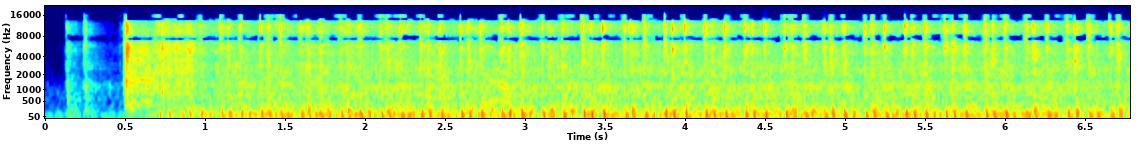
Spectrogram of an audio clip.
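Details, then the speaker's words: Walker mower mid-restoration, after reassembly, running only on fuel left in the carburetor with the blower engaged. It fires up and settles into an even putter of about four beats a second with no misses. Runs smoothly. "uh all the mechanics are running i can actually engage the flower and uh yeah running good running good"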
